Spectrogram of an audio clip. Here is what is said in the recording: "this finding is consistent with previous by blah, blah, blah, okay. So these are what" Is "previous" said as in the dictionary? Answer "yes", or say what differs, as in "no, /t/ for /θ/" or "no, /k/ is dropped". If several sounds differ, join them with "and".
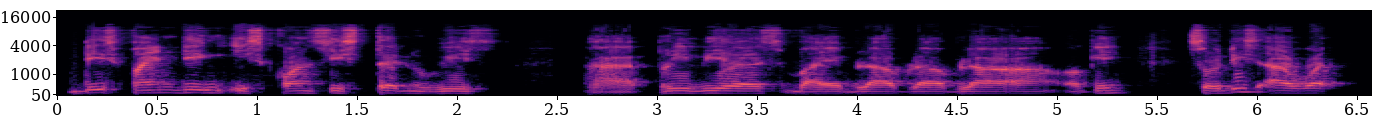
yes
